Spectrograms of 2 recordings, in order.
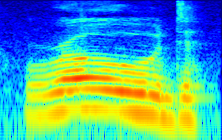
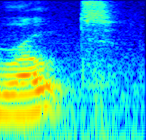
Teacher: bet with an unvoiced t it's bed with a voiced d rode also has a voiced d ending road it's not wrote unvoiced it's road the whole word is voiced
